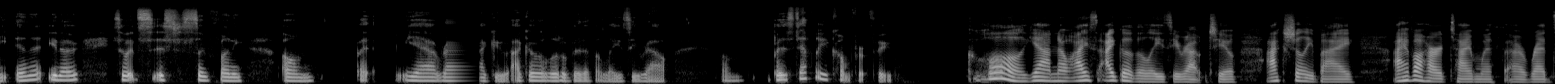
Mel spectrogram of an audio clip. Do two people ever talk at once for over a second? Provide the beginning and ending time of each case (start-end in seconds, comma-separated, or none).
none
